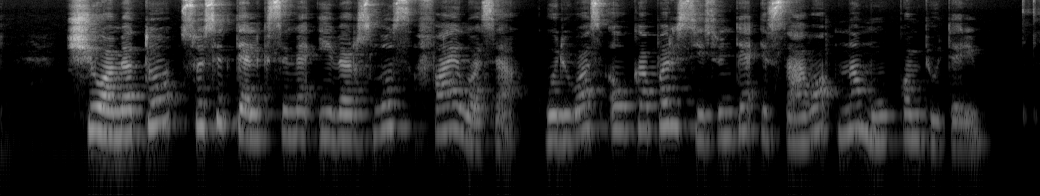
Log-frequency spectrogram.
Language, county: Lithuanian, Panevėžys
